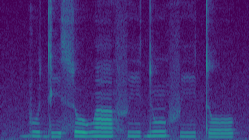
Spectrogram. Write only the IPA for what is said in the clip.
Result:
bu˧di˨so˧ wã˦ fi˧dũ˦fi˧to˧

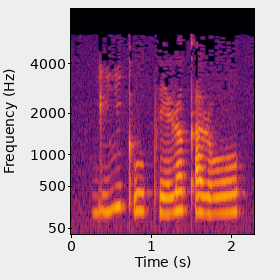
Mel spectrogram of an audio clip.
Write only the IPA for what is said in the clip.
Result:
ɡiʎikʼu pʰeɭɐkʼa ɭo

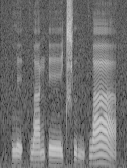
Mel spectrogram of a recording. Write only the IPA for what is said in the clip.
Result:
le˨˩ʔkwa˦˥ŋʔeː˧ t͡ɕʰɯ˨˩ŋkwaː˥˩

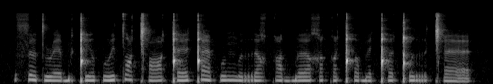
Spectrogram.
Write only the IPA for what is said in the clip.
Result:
sətɹɛ bəǃɪə̯pʊɪ̯ tɑǀʰɑ ǃɛǃæ pʊŋʊ rəʁqɑd bɜχɪqəǃʰʌ bɛǃʰɜǃʰʊrə ǀʰæ

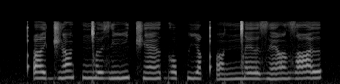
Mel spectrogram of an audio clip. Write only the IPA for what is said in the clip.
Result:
qʼiə̯d͡ʒɑ̃kŋ͡ǀɵ zĩ t͡ʃæ̃ə̯ɡɔ piqʼɔ̃ ŋ͡ǀɛə̯zɛ̃zˤæə̯

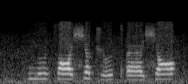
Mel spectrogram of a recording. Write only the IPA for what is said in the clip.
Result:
ŋɵː˦t͡sɑː˦ ɕɑ˦t͡ʃɵː˨˦ tʼæː˧ ɕɑ˦

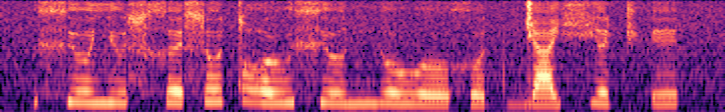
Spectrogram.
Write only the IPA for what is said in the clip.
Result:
xʲo˧ lʲu˩sxə˧so˥tʁu˩˥ xʲo˧ ɲo˧wo˩xo˩t ɟa˩çə˥˩t͡ʃʼɪ˧

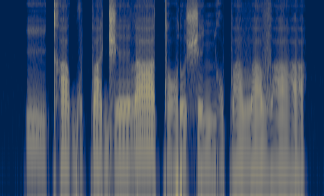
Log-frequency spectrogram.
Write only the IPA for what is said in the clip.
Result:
iː˦˨kʰa˨ɡʷɪ˨ pa˨d͡ʒeː˨laː˦ tɔ˨ɾʊ˦ ʃɛ˨ɲɔ˨pa˨ βa˨vaː˨

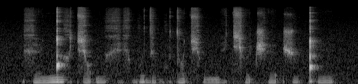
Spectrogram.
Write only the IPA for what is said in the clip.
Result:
xɛ˩ ŋ͡ǃə˥xt͡ɕɒ˩ʔʉ˧ xe̤˧xɡʷe˥dɛ˩ɡʷə̤˩ dɒ˥t͡ɕʰʉ˩me̤˥t͡ɕʰə˧ t͡ʃʰɛ˧ʔʃʉ˥ǃʰe˥

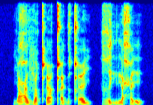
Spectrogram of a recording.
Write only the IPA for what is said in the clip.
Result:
iʕə vʉqʼi qʼeɡəqʼi | ʁirʲɐħe

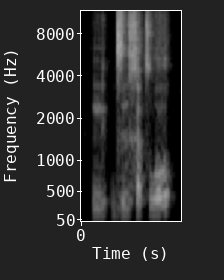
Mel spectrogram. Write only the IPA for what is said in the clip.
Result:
mʲɨp d͡zɨxat͡s wo

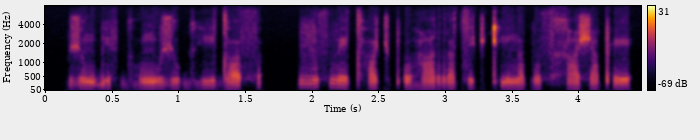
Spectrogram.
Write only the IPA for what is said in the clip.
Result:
ʒonɓiθ ɡʱoŋu ʒuɡʱi dɒθ | vuθβe tʰɒt͡ʃ pʼoɦɑrɒ t͡set͡ʃkʼinɒpoθ xɑʃɑpʼe

